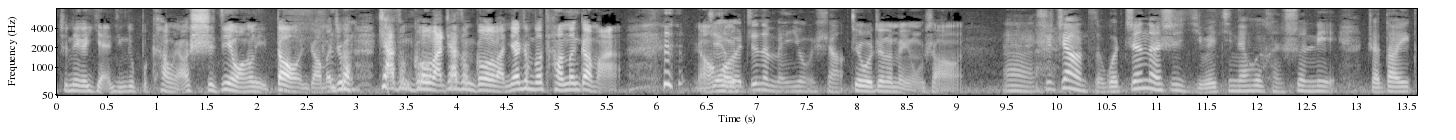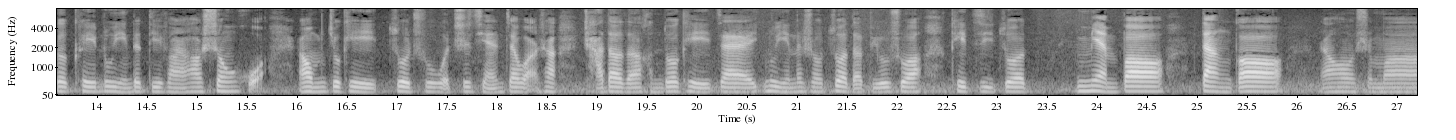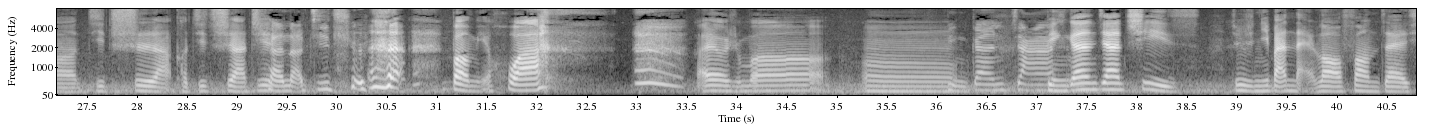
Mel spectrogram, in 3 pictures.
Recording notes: We are on a beach! 这是我们俩在一个神秘的地方录制的特别精短版！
